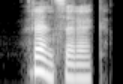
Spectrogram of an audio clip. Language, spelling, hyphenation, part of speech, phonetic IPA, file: Hungarian, rendszerek, rend‧sze‧rek, noun, [ˈrɛntsɛrɛk], Hu-rendszerek.ogg
- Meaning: nominative plural of rendszer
